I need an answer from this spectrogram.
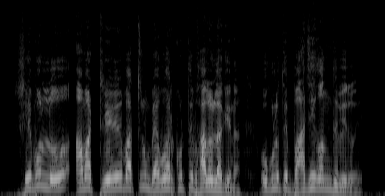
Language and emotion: Bengali, disgusted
